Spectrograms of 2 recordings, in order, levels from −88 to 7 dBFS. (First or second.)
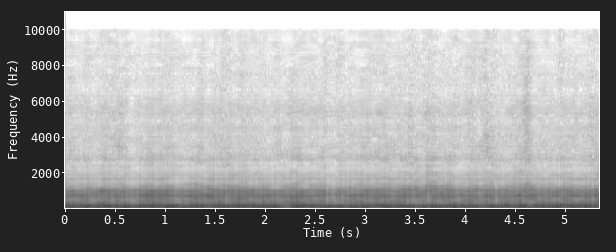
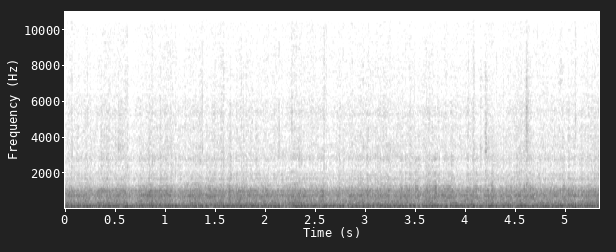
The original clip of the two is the second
